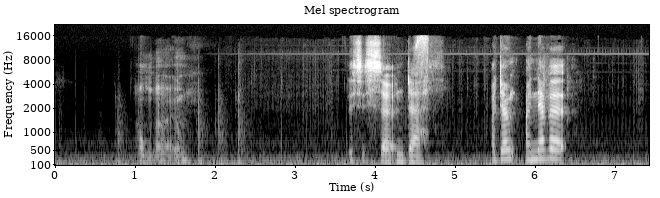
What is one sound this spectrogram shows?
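A woman speaks casually into a nearby microphone.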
